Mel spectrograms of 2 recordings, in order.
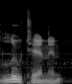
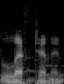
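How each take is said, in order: First: It is said the way it is spelled. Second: It is said with the British pronunciation. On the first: "the word is spelled lieutenant" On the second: "but somehow pronounced lieutenant"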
